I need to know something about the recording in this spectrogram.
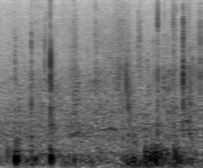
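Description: Footsteps and ball touches on artificial turf as two people run with a football: two sharp knocks in the first half second, then a low, muffled scuffling of movement.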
